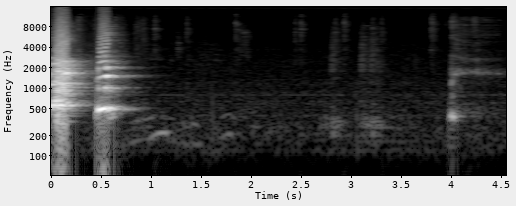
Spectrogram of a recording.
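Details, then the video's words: Indoor Siberian Husky protesting at being kept off the bed: two sharp, loud bark-like yelps in quick succession at the start, silence, then one brief softer vocal sound. "Siberian Husky Talking"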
